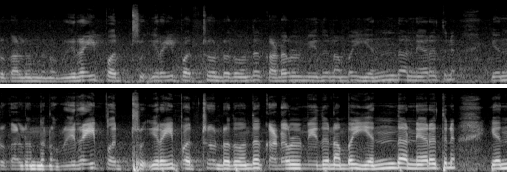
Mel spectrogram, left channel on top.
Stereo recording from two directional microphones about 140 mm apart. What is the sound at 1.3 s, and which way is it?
Speech, 80° right.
